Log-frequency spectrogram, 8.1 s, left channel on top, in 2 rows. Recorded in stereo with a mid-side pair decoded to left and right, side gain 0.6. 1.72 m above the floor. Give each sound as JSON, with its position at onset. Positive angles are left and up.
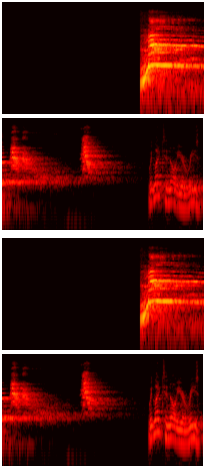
{"t": 2.8, "sound": "a scream", "azimuth_deg": 0, "distance_m": 0.6}
{"t": 4.2, "sound": "an explosion", "azimuth_deg": 10, "distance_m": 2.5}
{"t": 7.0, "sound": "a man speaking", "azimuth_deg": -30, "distance_m": 0.6}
